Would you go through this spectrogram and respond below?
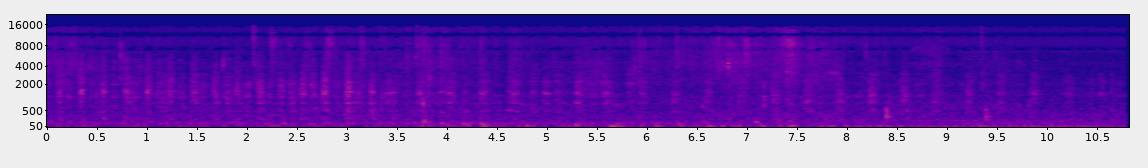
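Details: Household Golden Retrievers Bis, Ibuki and Kohaku; Bis, a four-year-old female, is tense the day after meeting her mother again. Rapid, continuous breathy panting fills the recording against a steady low background rumble.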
